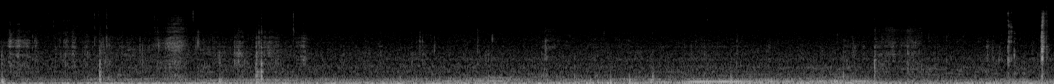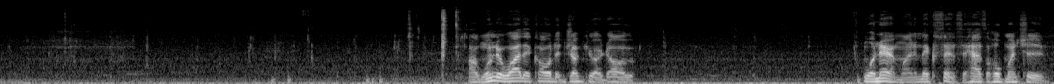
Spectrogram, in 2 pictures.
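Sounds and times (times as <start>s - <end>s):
person chewing: 0.0s - 15.2s
low hum inside a car: 0.0s - 21.0s.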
